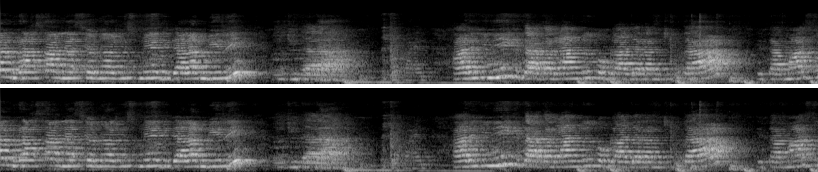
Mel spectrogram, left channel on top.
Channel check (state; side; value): normal; both; correlation 0.59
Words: rasa nasionalisme di dalam diri kita. Hari ini kita akan lanjut pembelajaran kita. Kita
